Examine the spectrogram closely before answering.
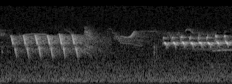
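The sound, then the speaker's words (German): A nightingale singing strongly, starting with a fast run of repeated high, bright notes. A short slurred phrase follows, then another rapid, evenly pulsed series of piercing tones. “so wie die echten Nachtigallen eben. Und die singen jetzt besonders kräftig.”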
